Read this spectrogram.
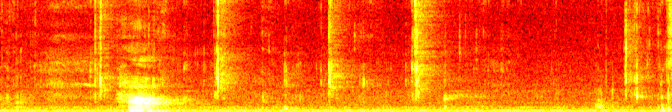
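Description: A young woman chews a crisp fruit close to a microphone.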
